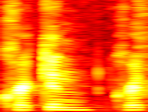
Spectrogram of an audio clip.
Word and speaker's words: Crichton: Michael Crichton. It's Crichton. That's what I'm just going. Crichton. Crichton. I just freewheel it here and then. Michael Crichton. It's Crichton now. He's a creature. Michael Crichton.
